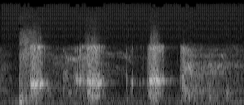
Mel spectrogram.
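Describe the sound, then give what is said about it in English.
A person imitates a cat hacking up a hairball: four harsh, gagging coughs in an uneven rhythm, each a raspy burst with a wheezy, strained edge, fairly loud with no talking. “And a cat with a hairball outside your bedroom window, that's real bad.”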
